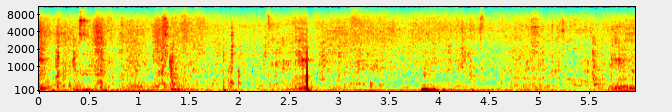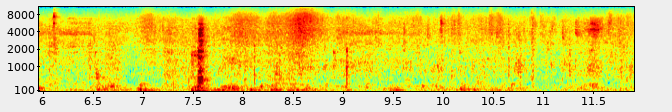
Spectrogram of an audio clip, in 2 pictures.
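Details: Hay being eaten by two cows: low muffled munching and rustling, with scattered crisp clicks and a couple of sharper snaps standing out against a deep rumbling background.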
